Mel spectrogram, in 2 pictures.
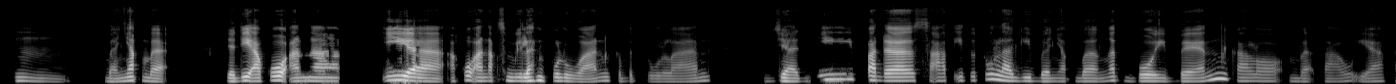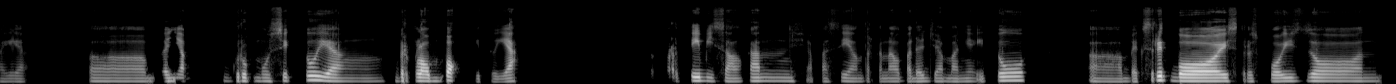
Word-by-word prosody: Mmm, 145 -6 -11 0.4
banyak 150 +6 -1
Mbak 145 -4 -3 0.6
jadi 160 +4 +5
aku 190 +4 +6
anak 160 0 0 0.4
iya 175 -7 +7
aku 155 +7 -3
anak 165 -1 -1
90-an 165 -4 -1
kebetulan 140 +1 -15 0.5
jadi 160 +12 -3
pada 170 -2 +4
saat 175 -1 -9
itu 180 +1 -14
tuh 240 0 -2
lagi 165 -6 -1
banyak 145 0 -9
banget 145 +5 -8
boyband 150 - -3
kalo 155 -2 -12
Mbak 140 0 -17
tau 140 +4 -19
ya 145 +1 -16
kayak, 135 -1 -21 0.6
eee, 145 -1 -10 0.2
banyak 155 +1 -6 0.4
grup 160 -1 -4
musik 155 +1 -8 0.2
tuh 200 0 +5
yang 150 -3 -3
berkelompok 155 +2 +2 0.2
gitu 130 -1 -22
ya. 140 +3 -2 1.5
Seperti 170 - -3
misalkan 160 0 -8
siapa 140 -2 -20
sih 145 +3 -12
yang 140 - -14
terkenal 140 +1 -14
pada 140 -1 -10
zamannya 145 -1 -13
itu, 180 +1 0 0.7
eee, 135 -1 -12
Backstreet 175 +8 +1
Boys 155 -1 +8
terus 145 0 -15
Boyzone. 155 0 -4
155 Hz, 105 wpm, -20 LUFS, 145-165 Hz, 1.5 s, Boys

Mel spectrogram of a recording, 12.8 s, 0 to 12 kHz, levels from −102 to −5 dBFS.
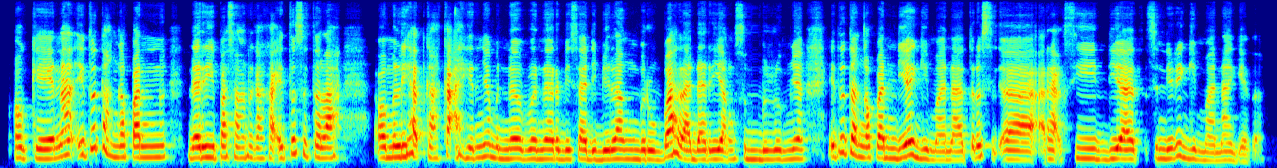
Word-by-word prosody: Oke. 200 -2 +2
Nah, 250 +7 +2
itu 280 +10 0
tanggapan 225 - +1 0.2
dari 215 +2 +3
pasangan 225 -1 -3
Kakak 205 -1 -2
itu 215 +8 -1
setelah, 225 -8 0 0.3
eee, 215 0 +3
melihat 225 +1 +4
Kakak 210 -1 0
akhirnya 215 +3 -3
benar-benar 195 -1 +1
bisa 185 +1 -2
dibilang 190 +1 +1
berubahlah 185 +1 +3
dari 185 0 +1
yang 185 -1 0
sebelumnya. 185 0 -2 0.2
Itu 325 -9 -1
tanggapan 215 -7 +2
dia 235 +7 +5
gimana? 170 -3 -4
Terus, 230 +1 -3
eee, 180 -2 +2
reaksi 200 +1 -3
dia 190 0 +2
sendiri 200 +4 -3
gimana, 170 -5 -5
gitu? 140 +6 -11
200 Hz, 145 wpm, -21 LUFS, 185-220 Hz, 0.3 s, dia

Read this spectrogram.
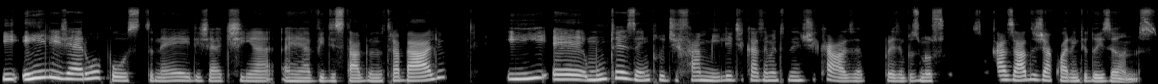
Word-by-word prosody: E 245 0 +2
ele 300 +6 +7
já 260 -1 +4
era 240 +1 +3
o 285 - +3
oposto, 180 - -3
né, 170 +2 -2
ele 170 0 -6
já 160 -1 -3
tinha, 160 -1 -3
eh, 160 -1 -2
a - - -1
vida 155 0 -5
estável 150 +1 0
no 155 - -2
trabalho, 180 - +2 0.6
e, 260 +6 +3
eh, 230 -2 +3
muito 230 +8 +2
exemplo 210 -7 +1
de 190 +1 -7
família 195 -1 -2
e - - -1
de 215 +3 -9
casamento 185 -1 -3
dentro 190 -1 -4
de 225 - -7
casa. 155 -6 -2 0.2
Por 165 - -5
exemplo, 155 0 -3
os 165 - -5
meus 160 0 -2
sogros 465 -1 -23
são 275 - -20
casados 210 +1 +1
já 195 - +2
há - - -1
42 160 -2 -2
anos. 140 -5 -3
185 Hz, 200 wpm, -21 LUFS, 160-230 Hz, 0.6 s, ele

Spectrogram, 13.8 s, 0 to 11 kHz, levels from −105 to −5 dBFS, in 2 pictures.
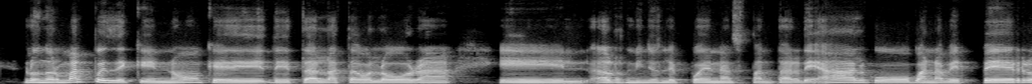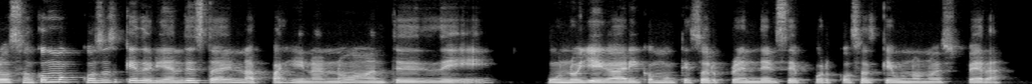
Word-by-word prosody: lo 220 -1 +2
normal, 220 +6 +2
pues, 260 -4 +3
de 210 -1 +1
que 180 -3 0
no, 215 +5 0
que 180 -4 +2
de 190 -1 +1
tal 190 0 +1
a 200 0 -1
tal 195 -2 +1
hora, 200 +1 +1 0.3
eh, 185 -2 +1
a 210 - +1
los 200 0 -5
niños 195 0 -2
le 190 - 0
pueden 185 -1 -1
espantar 180 -1 -4
de 170 0 0
algo, 215 -2 +2
van 195 -1 +1
a - - +1
haber 180 -1 -3
perros, 215 +1 +5
son 220 -1 -3
como 290 +1 0
cosas 265 +1 -3
que 245 -3 +2
deberían 205 -2 +1
de 235 - +3
estar 220 -3 0
en 215 0 -2
la 185 -1 -3
página, 185 -4 -3
¿no? 195 +2 -3
Antes 190 0 -2
de 185 +7 -4 0.3
uno 200 -1 +2
llegar, 195 -2 +4
y 190 - -1
como 200 -1 -4
que 210 - -5
sorprenderse 190 -2 -2
por 190 0 -8
cosas 190 -1 -5
que 200 - -1
uno 180 -1 -2
no 170 -1 -4
espera. 180 +1 -4
195 Hz, 220 wpm, -22 LUFS, 185-210 Hz, 0.3 s, perros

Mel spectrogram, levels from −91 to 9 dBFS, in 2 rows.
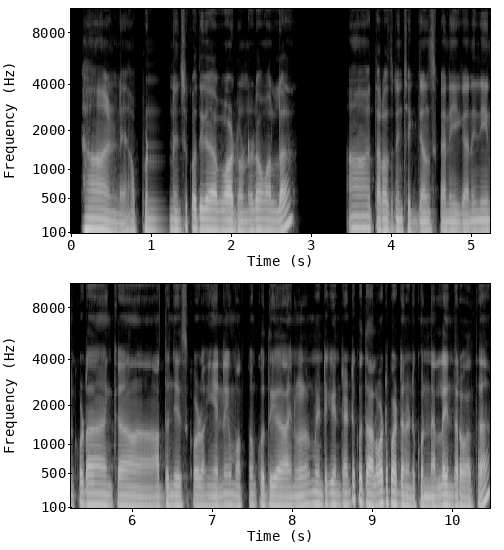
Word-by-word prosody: ఆ! 125 0 +4 0.2
అండి. 100 -3 -2
అప్పటినుంచి 115 0 -4
కొద్దిగా 120 -1 +2 0.2
వాడు 110 0 +3
ఉండడం 110 +2 0
వల్ల, 110 0 0 0.9
ఆహ్, 135 0 0
తర్వాత 115 -1 0
నుంచి 115 0 -3
ఎగ్జామ్స్ 105 +1 -3
కానీ, 105 0 0
గానీ 100 +1 -1
నేను 110 0 -1
కూడా 125 -1 +2 0.2
ఇంకా 110 0 -1 0.4
అర్థం 110 +1 -1
చేసుకోవడం 110 -1 -1
ఇయన్నీ 110 +2 -1
మొత్తం 110 +2 -4
కొద్దిగా 110 -1 +2
ఎన్విరాన్మెంట్‌కేంటంటే 120 +3 0
కొద్దిగా 130 -5 +3
అలవాటు 130 +4 +2
పడ్డానండి 110 -6 +2
కొన్ని 100 +1 +1
నెలలు 105 +3 +3
అయిన 110 - 0
తర్వాత. 100 -2 -1
110 Hz, 165 wpm, -22 LUFS, 105-120 Hz, 0.9 s, ఆ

